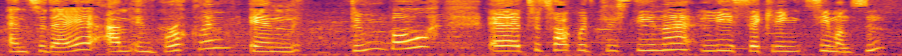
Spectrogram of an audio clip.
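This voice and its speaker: A woman with a fairly high voice hosts an interview podcast. She presents and questions her guest in the role of interviewer. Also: measured pace.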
